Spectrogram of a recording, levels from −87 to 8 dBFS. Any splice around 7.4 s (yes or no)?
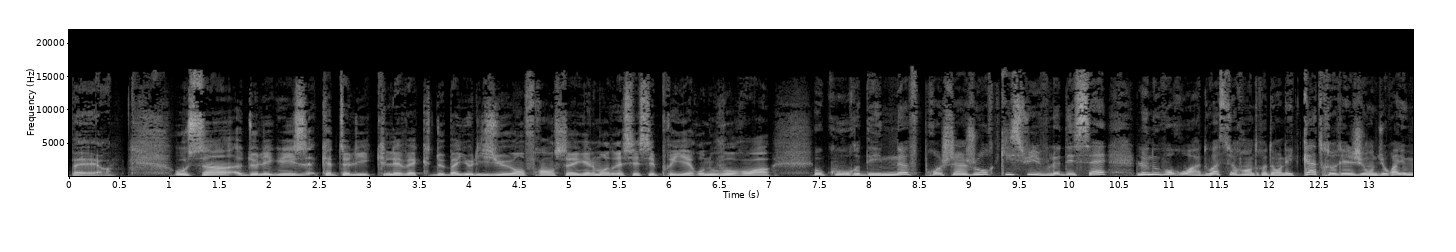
yes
